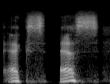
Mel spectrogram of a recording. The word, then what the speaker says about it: XS: Note 9 or iPhone XS I think they want that pronounced tennis and still have an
